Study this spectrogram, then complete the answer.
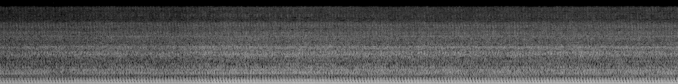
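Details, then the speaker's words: TaoTao 50cc Chinese scooter with a replaced carburetor: the idle climbs by itself, holds high and then drops back, enough to spin the wheels; a hunting idle whose cause is unknown, and the owner mentions valve clearance. "you'll see that it'll idle really high and then the hover idling high for a while and then go back down"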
